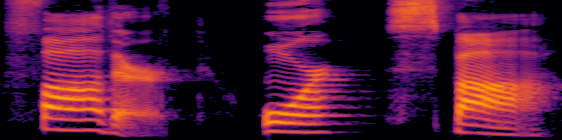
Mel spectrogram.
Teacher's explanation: Lips are relaxed. And it's slightly longer and more lazy. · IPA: /ɑ/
